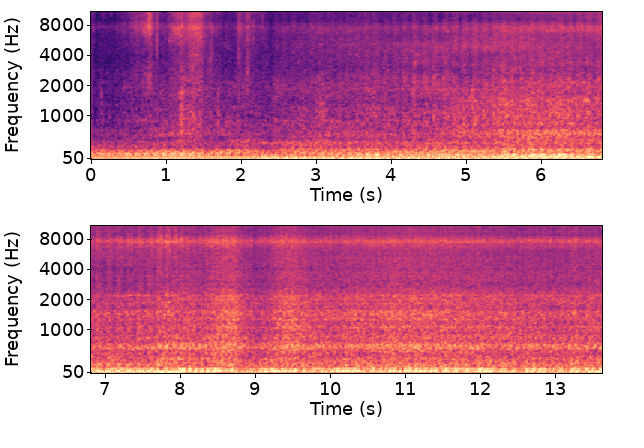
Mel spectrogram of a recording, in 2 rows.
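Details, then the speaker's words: 1965 Corvair Monza flat-six project car, sat about two months, cold start at about -6 to -8°C; low uneven loping, wavering idle settling slightly after seconds; rough cold running, carburetors seemingly loading up on fuel. "happens never actually had this car running this cold before"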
